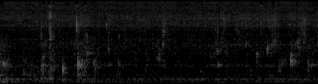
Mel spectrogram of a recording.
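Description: A tap runs steadily into a sink while a shaving bowl is rinsed, a continuous close splashing rush with small irregular spatters and no voices.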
